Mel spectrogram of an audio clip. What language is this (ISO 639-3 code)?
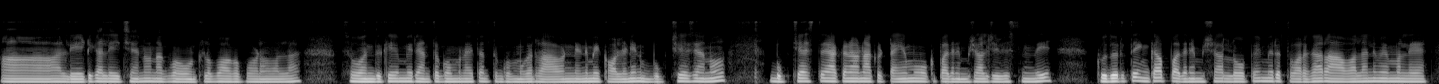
tel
